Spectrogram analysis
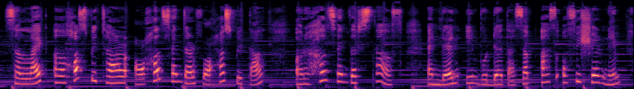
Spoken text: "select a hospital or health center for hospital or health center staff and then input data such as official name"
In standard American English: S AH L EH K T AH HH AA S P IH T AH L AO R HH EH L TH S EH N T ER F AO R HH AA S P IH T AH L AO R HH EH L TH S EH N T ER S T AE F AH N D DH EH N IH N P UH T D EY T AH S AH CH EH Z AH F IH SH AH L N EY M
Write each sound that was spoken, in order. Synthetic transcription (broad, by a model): S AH L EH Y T AH HH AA S P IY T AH L AO R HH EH L T S EH N T ER F AO R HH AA S P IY T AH L AO R HH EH L T S EH N T ER S T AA F AH N D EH N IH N B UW D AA T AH S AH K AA S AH F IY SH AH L N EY M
